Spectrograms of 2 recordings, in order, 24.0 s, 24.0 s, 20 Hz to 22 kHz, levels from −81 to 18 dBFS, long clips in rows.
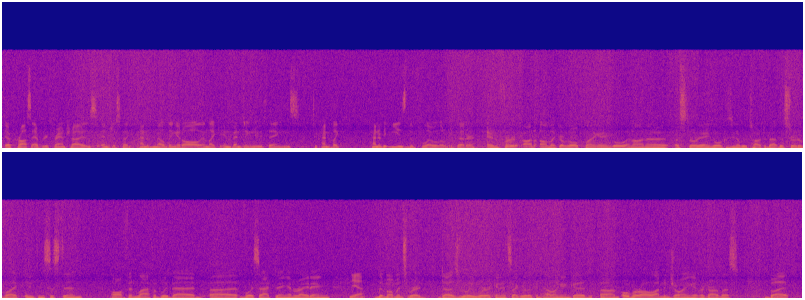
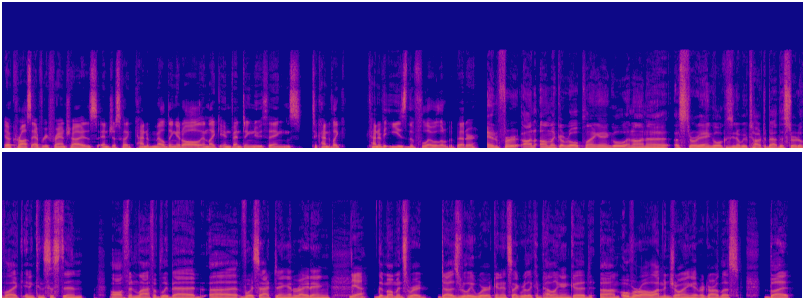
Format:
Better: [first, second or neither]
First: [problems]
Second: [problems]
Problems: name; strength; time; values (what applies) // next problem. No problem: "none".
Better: second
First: hiss; loud; throughout; 4 dB below the speech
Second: none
